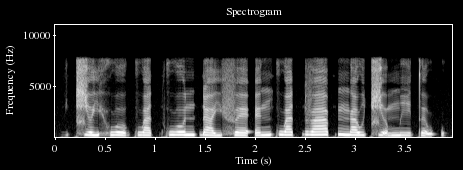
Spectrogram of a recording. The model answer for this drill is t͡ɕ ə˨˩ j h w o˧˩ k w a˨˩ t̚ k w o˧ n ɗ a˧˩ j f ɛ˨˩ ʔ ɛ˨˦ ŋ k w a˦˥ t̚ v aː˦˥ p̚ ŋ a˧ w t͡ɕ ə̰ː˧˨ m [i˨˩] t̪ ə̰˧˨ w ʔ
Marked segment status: correct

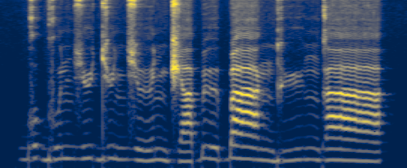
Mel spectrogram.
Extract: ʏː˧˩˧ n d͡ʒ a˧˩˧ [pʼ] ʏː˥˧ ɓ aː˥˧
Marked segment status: incorrect: ɓ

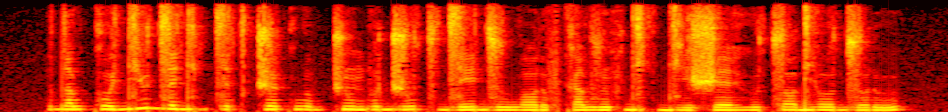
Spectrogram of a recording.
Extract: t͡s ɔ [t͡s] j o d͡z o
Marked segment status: incorrect: d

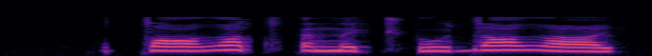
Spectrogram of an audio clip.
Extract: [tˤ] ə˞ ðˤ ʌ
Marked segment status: correct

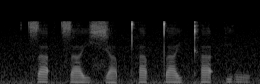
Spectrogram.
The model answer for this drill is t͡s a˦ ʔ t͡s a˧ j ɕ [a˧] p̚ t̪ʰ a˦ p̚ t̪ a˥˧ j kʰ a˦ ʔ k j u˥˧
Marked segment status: incorrect: a˨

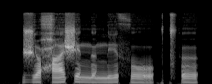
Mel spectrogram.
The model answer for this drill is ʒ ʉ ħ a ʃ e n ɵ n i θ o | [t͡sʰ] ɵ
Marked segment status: incorrect: t͡sʼ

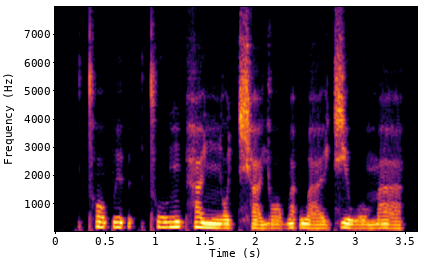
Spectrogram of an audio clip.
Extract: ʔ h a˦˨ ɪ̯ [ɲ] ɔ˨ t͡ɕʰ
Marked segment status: correct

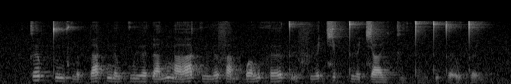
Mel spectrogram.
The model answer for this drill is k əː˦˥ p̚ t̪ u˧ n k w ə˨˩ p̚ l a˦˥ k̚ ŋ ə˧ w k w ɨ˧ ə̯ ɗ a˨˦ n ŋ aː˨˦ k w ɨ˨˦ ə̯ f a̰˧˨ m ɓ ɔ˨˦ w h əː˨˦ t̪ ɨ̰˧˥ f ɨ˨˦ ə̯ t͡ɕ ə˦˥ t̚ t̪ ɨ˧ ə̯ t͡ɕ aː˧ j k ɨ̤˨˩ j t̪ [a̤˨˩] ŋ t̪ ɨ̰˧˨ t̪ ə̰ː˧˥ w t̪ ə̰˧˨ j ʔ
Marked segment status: correct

